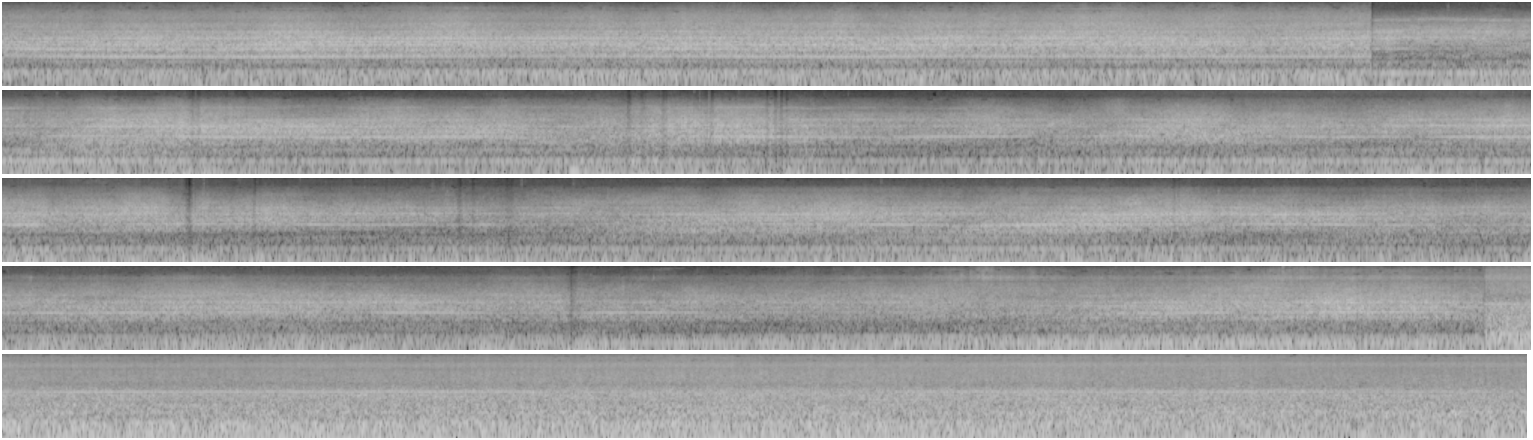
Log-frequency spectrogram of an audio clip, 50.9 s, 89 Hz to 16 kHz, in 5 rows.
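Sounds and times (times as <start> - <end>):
harvest machinery engine drone: 0.0 - 50.9
high machine whine: 37.6 - 50.9.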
